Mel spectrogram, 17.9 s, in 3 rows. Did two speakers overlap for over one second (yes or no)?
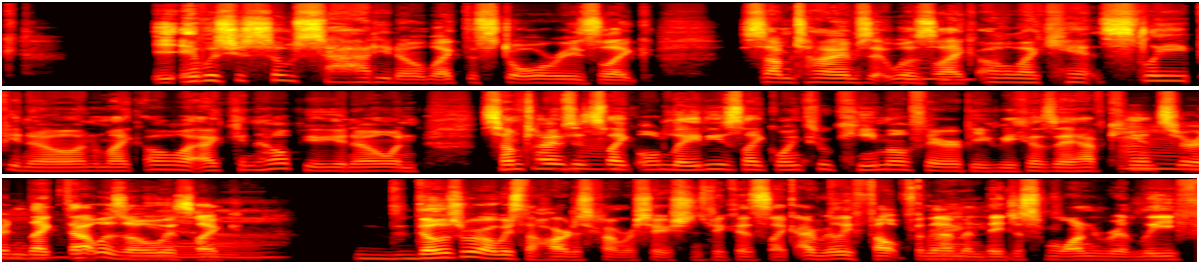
yes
